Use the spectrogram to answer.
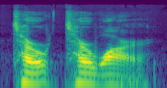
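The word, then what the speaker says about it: terroir: and uh it it i think it's pronounced uh terwar and it's it's the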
